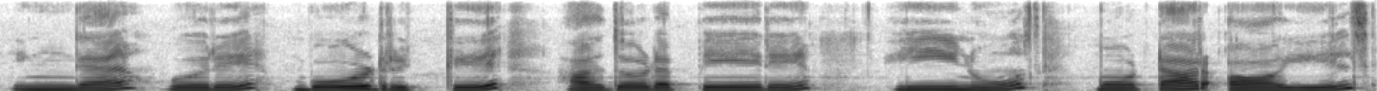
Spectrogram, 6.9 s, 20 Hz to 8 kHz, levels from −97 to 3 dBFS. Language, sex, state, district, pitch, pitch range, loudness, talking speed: Tamil, female, Tamil Nadu, Nilgiris, 215 Hz, 210-230 Hz, -15 LUFS, 85 wpm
